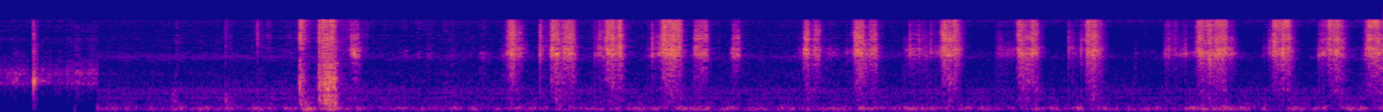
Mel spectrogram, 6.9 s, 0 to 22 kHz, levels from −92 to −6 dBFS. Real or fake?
fake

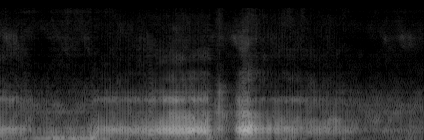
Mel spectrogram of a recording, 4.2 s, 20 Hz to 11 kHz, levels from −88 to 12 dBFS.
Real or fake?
fake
